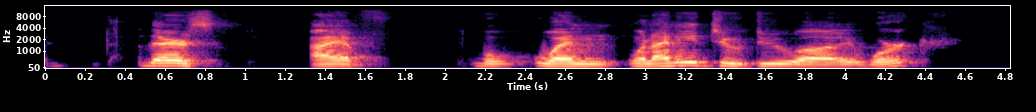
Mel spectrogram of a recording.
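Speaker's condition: Stutter; stutter audible during recording; stutter eases in native accent and rehearsed cadence, worse with nerves, blocks when rushing words; repeated sounds, prolonged sounds

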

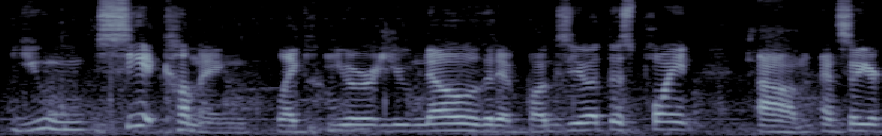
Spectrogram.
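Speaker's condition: No condition

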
